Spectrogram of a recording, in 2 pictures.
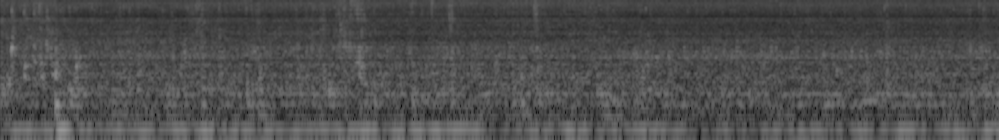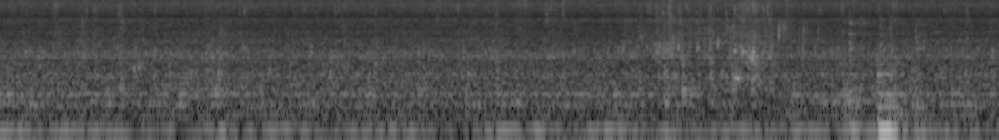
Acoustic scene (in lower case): restroom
